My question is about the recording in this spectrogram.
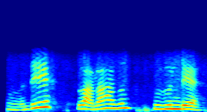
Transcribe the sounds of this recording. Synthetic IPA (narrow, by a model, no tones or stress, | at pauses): ɗi | laːnahaɣɯnhɣɯndɛ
